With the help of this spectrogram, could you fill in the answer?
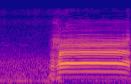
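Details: Katahdin sheep on a Michigan homestead, playing in the evening: one loud, steady, nasal bleat lasting under a second, rising in sharply after a quiet start and holding an even pitch until it cuts off.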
